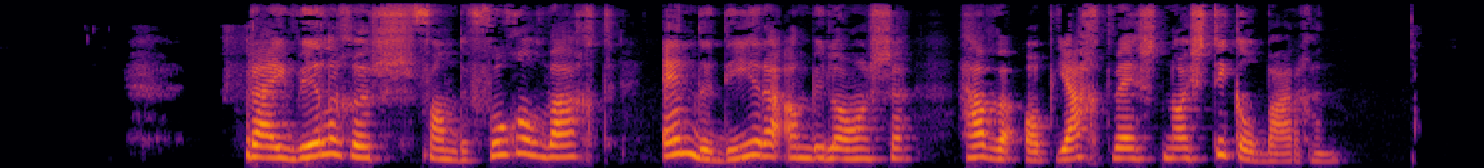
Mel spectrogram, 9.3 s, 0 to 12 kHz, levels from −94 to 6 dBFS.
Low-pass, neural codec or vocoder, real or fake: 10.8 kHz; none; real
